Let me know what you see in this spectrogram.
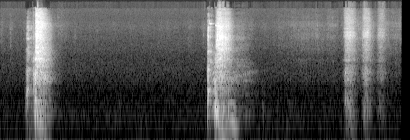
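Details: Adult man with a cold, at home: two forceful, wet sneezes a few seconds apart, then three quick sniffles; sneezing.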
